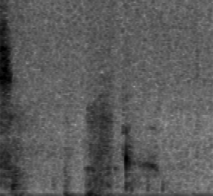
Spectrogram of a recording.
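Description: Soft whispering, a few faint breathy strokes about halfway through, over a steady low hum.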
